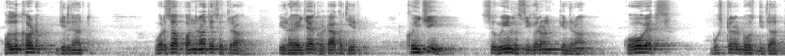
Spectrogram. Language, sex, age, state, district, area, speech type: Goan Konkani, male, 45-60, Goa, Murmgao, rural, read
